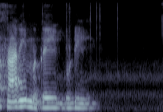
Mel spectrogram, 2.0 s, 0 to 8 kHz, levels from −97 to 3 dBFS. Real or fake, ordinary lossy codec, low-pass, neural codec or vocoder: fake; MP3, 64 kbps; 7.2 kHz; codec, 16 kHz, 16 kbps, FunCodec, trained on LibriTTS, 50 frames a second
